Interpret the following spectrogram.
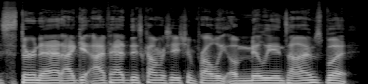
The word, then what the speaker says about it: Strnad: So it's really said Strnad.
